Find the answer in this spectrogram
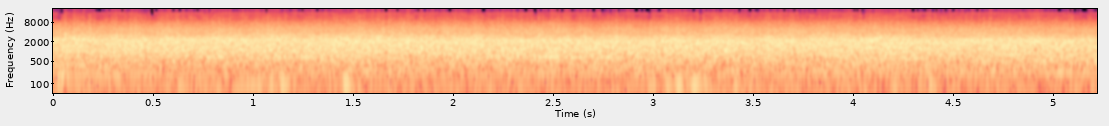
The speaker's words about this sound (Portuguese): Salve de palmas, professora.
